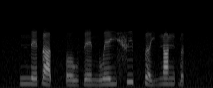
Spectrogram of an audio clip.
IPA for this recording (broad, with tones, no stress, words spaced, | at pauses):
ne˨˩˦ɗaː˨˩t̚ ʔo˨˩w ɗe˨˩nwe˧j fi˦˥p̚ɓə˨˩˨jŋa˧ŋ ɓə˨˩k̚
